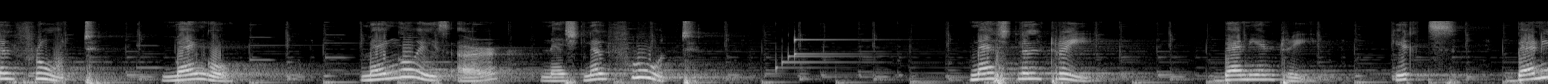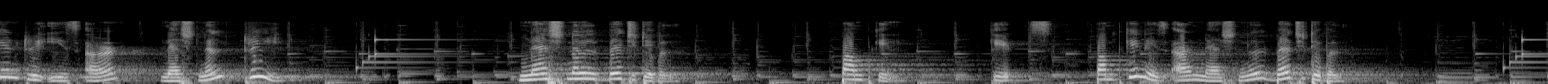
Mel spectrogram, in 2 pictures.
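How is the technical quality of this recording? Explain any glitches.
No glitches or technical faults can be heard anywhere here.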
